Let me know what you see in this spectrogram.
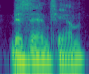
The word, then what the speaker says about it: Byzantium: They're from Byzantium Empire. I hope I'm saying that correctly. Byzantium. – Yes.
